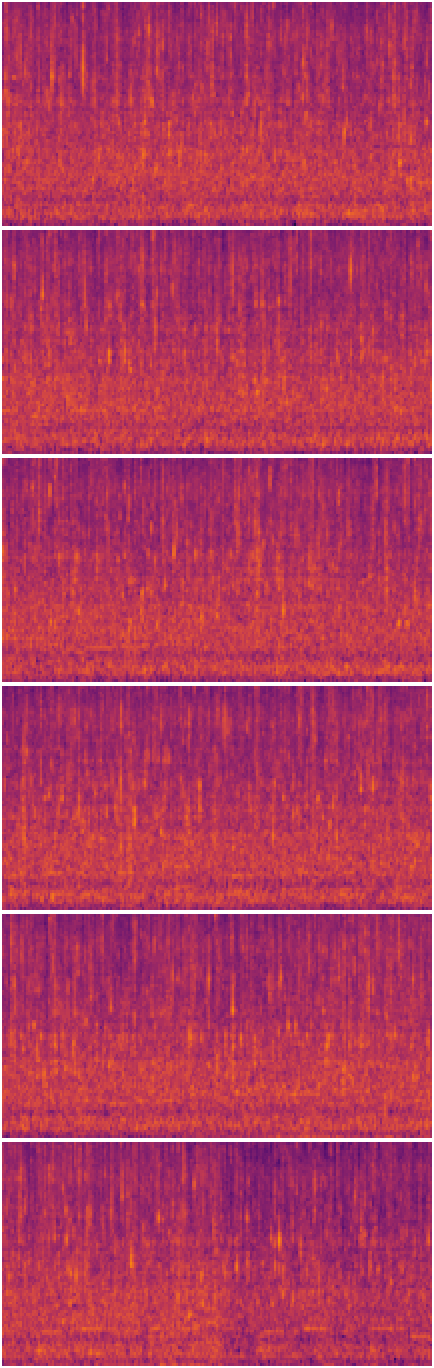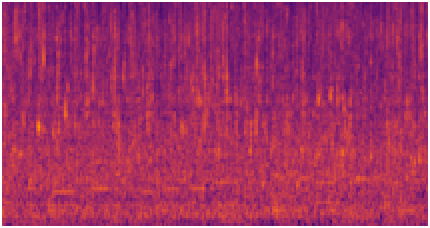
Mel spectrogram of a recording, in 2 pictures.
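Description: Steady running water of a stream, an even wash of sound.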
